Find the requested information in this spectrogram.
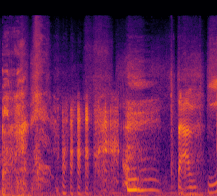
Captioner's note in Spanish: Risas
